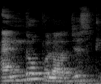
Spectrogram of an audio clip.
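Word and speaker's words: anthropologist: एंथ्रोपोलॉजिस्ट, इसको बहुत तो अलग नाम से प्रयोग से प्रोनाउंस करते हैं, लेकिन इसका जो राइट प्रोनाउंसिएशन है वो है एंथ्रोपोलॉजिस्ट।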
